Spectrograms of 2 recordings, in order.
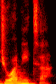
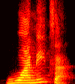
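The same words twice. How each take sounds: First: The name begins with an English J sound. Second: The name begins without an English J sound. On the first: The speaker calls it wrong. "to not say Juanita, pronouncing the J" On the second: The speaker calls it right. "Now I say Juanita"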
